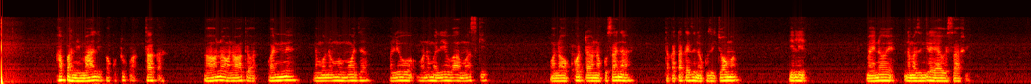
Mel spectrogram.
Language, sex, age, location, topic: Swahili, male, 18-24, Nakuru, health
